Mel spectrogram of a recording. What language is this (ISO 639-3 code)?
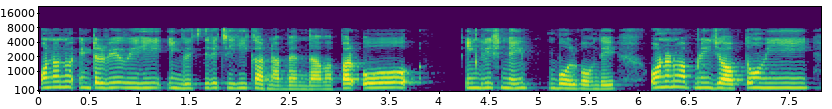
pan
